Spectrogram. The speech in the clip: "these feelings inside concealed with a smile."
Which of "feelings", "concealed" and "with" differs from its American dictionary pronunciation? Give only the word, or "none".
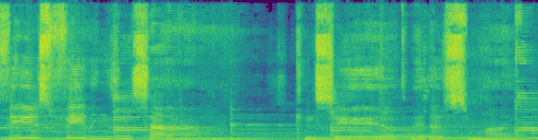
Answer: none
